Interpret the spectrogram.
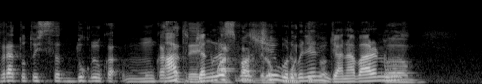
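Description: No technical faults can be heard in this speech.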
